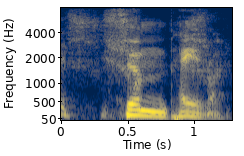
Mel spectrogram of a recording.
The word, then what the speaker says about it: Schumpeter: Schumpeter.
